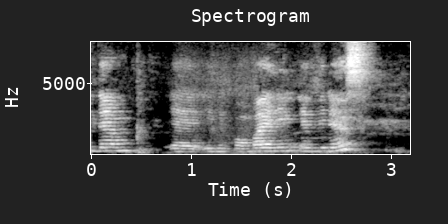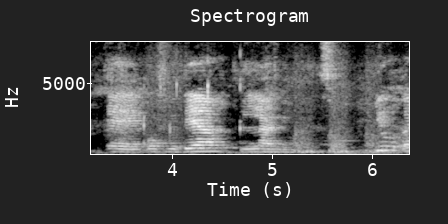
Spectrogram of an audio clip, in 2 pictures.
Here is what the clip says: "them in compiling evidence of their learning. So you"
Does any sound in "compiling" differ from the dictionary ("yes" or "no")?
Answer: yes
